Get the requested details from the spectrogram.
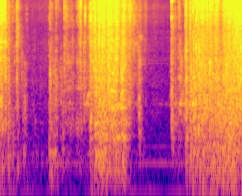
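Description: A man yanks a lawn mower's pull cord several times.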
